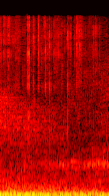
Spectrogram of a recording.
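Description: Cinematic logo-reveal sound effect: a deep, steady rumble under a fading hiss, with a faint steady tone joining near the end.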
